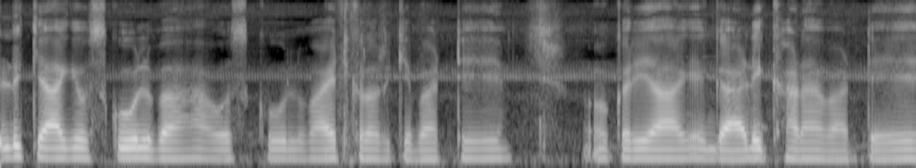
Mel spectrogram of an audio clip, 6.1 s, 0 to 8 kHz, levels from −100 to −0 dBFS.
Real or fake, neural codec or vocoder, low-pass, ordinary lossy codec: real; none; none; none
